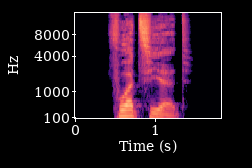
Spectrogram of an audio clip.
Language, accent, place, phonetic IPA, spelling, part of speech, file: German, Germany, Berlin, [ˈfoːɐ̯ˌt͡siːət], vorziehet, verb, De-vorziehet.ogg
- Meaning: second-person plural dependent subjunctive I of vorziehen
